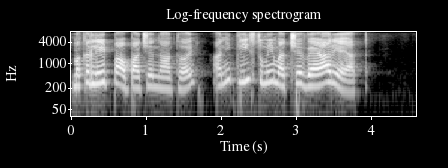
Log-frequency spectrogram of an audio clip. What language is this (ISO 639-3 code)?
kok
